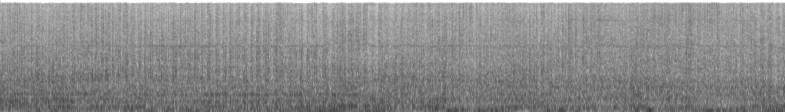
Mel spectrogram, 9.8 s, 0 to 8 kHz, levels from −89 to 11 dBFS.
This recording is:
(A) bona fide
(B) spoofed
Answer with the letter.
A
